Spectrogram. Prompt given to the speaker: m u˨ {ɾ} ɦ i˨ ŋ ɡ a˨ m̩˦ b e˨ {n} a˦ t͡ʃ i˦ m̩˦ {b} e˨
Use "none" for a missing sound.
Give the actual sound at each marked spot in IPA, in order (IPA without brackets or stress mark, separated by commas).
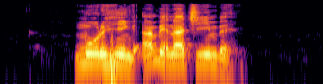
ɾ, n, b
